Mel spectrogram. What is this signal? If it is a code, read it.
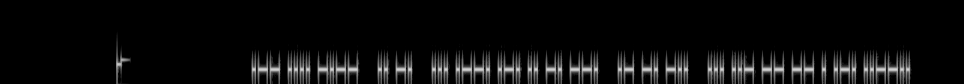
Morse code, heard as a keyed tone, about 40 wpm, 700 Hz. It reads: WHY IN SPRING AND SUMMER?
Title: Sentences from Top 1200 Words 40wpm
